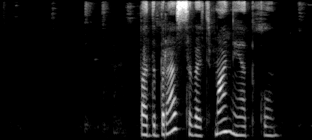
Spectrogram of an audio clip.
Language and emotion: Russian, positive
